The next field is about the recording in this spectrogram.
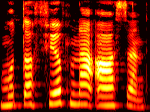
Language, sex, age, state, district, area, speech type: Kashmiri, female, 18-30, Jammu and Kashmir, Anantnag, rural, read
